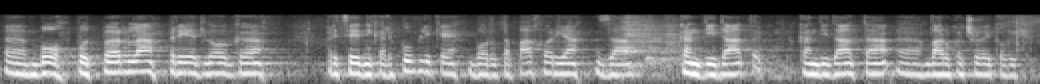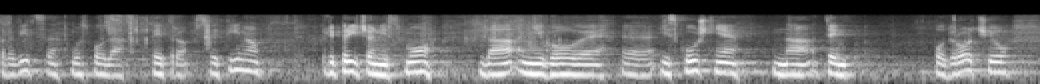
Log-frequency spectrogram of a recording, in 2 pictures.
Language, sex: Slovenian, male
